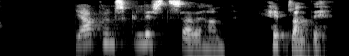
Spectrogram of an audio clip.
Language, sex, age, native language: Icelandic, female, 40-49, Icelandic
